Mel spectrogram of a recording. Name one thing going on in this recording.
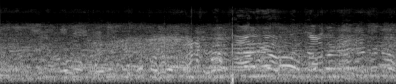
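Young men cheer and whoop loudly close by.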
